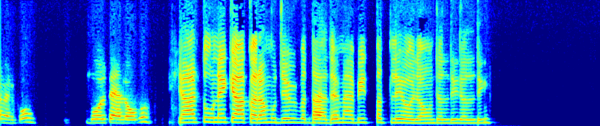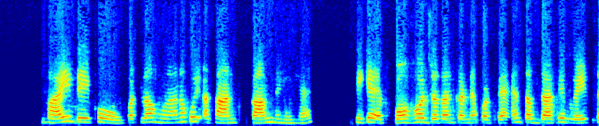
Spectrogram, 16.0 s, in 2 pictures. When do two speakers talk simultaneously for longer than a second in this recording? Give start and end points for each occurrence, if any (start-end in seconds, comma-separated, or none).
none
